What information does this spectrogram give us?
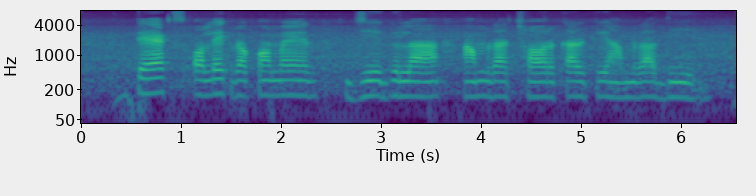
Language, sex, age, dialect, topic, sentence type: Bengali, female, 36-40, Jharkhandi, banking, statement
